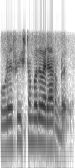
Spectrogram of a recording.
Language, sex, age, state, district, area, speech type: Malayalam, male, 18-30, Kerala, Idukki, rural, conversation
